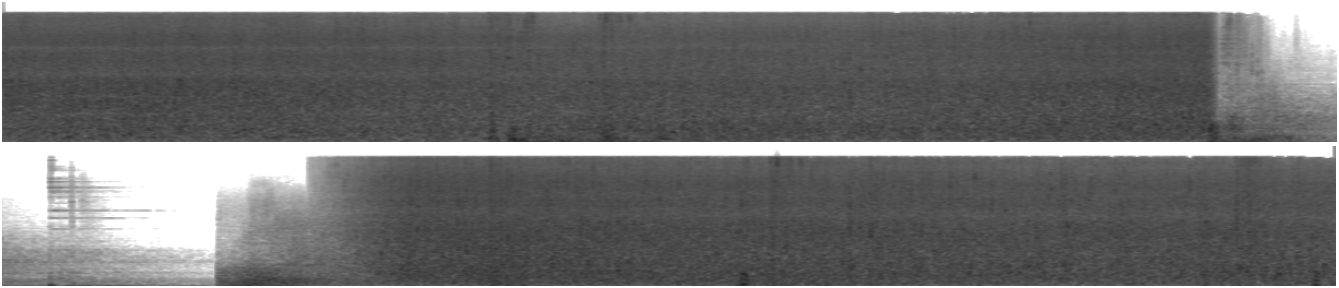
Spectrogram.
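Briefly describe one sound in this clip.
Water rushes and splashes steadily close by.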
